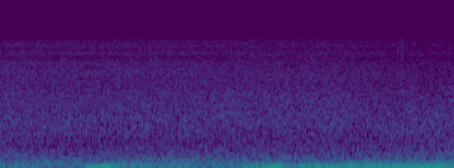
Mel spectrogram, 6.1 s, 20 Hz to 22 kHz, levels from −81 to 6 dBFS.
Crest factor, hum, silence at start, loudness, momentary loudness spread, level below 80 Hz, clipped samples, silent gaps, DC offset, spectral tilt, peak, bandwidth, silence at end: 12 dB; none; 0 s; -45 LUFS; 7 LU; -46 dBFS; under 0.1%; none; under 0.1%; -5 dB/octave; -30 dBFS; 17 kHz; 0 s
